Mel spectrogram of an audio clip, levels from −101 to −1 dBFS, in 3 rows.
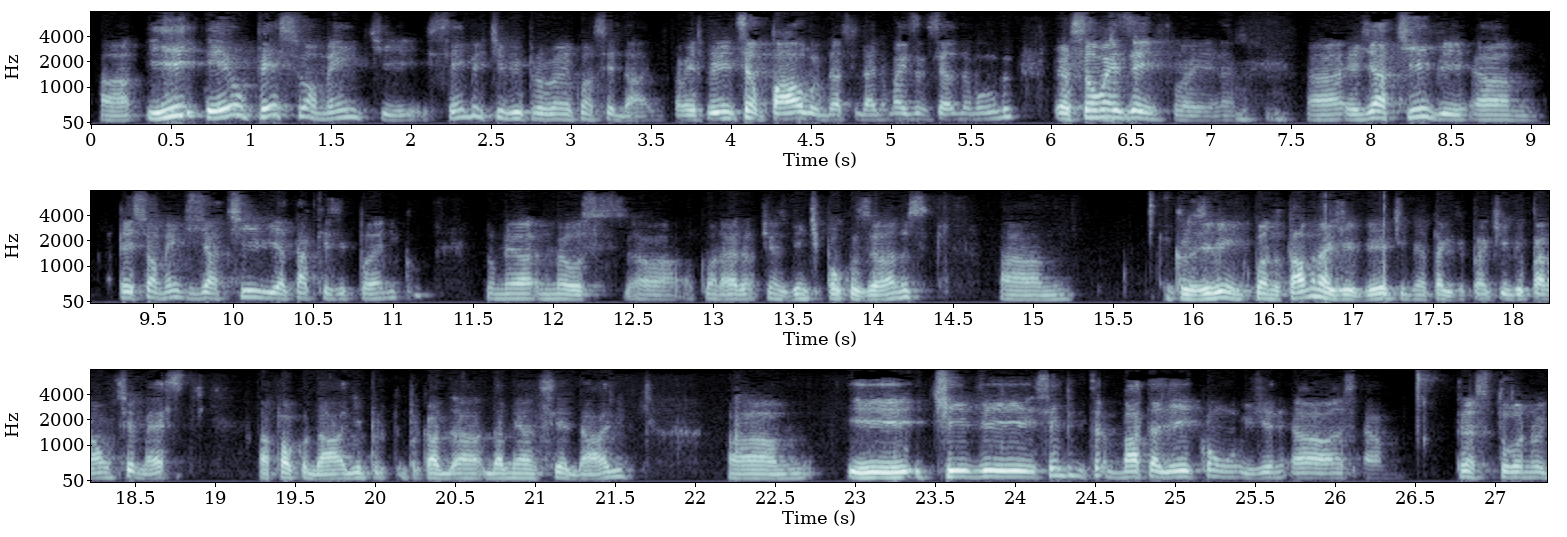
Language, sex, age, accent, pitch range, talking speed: Portuguese, male, 50-69, Brazilian, 130-175 Hz, 185 wpm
